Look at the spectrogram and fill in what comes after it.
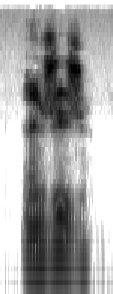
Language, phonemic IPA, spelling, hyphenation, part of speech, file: French, /ʒyʒ/, juge, juge, noun / verb, Fr-juge.ogg
- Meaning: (noun) 1. judge 2. referee; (verb) inflection of juger: 1. first/third-person singular present indicative/subjunctive 2. second-person singular imperative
